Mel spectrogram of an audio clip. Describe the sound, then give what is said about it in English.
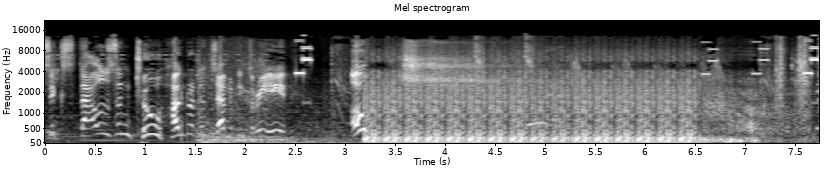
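Rapid gunfire in a video game: a voice talks briefly at first, then a dense, continuous burst of fast shots rattles on loudly for several seconds. “Oh! I'm being shot.”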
